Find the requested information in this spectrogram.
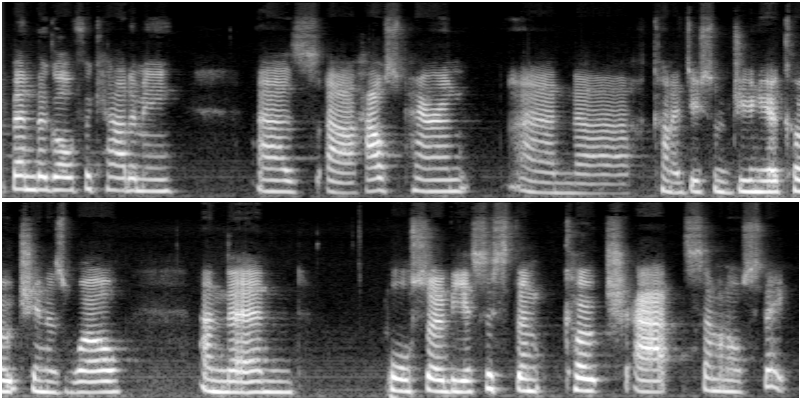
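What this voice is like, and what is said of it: English accent. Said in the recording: “back at home, uh, from England, of course. By the way, love the accent.”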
